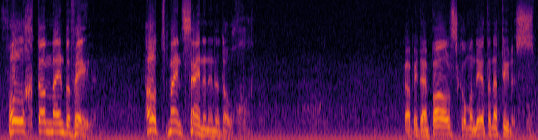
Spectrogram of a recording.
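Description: A resolute old-time Dutch fleet commander in a radio play. His voice is fairly high and swings widely in pitch, earnest and commanding as he addresses his captains in formal, solemn words. The old recording carries faint noise. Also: a bit bright.

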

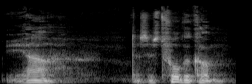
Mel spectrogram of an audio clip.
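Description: A man's voice: deep voice, measured pace, a bit bright. An actor playing an evasive married man in an affair, giving terse, hesitant answers in a German radio drama. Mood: hesitant, subdued.

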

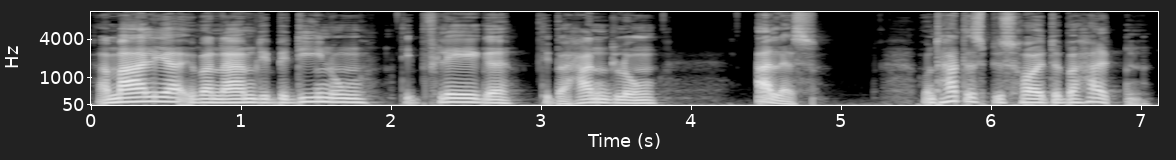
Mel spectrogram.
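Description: An actor speaking a calm, measured narrating part in a radio play. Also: male voice, medium pitch, vocal fry, no room sound, studio quality. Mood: grave. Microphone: close, dry studio mic.

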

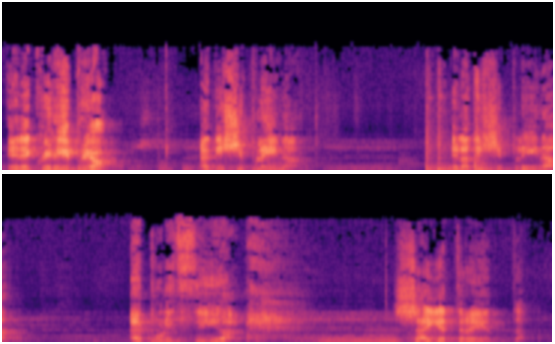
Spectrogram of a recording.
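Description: Volatile, obsessive prison inmate. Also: male voice, high-pitched, sing-song, over music, full character voice. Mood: measured, intense, then emphatic, rigid. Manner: swings from muttered confiding to barked, drawn-out announcements. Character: long-serving male prison inmate, obsessive about order, solitary, sardonic. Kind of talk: theatrical monologue, colloquial and profane.

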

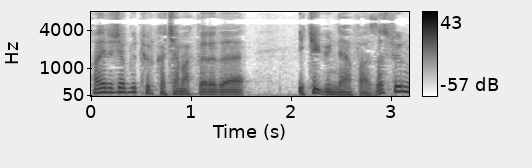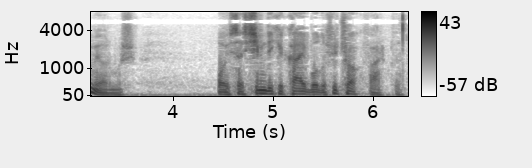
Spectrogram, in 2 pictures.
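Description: A hard-nosed police commissioner in a radio play. His voice is deep and husky, with animated rises and falls. He is curt, sarcastic and suspicious as he presses his questions. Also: a little fast, full character voice. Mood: matter-of-fact, pressing. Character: blunt, tactless, suspicious male police commissioner. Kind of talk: radio theatre acting.

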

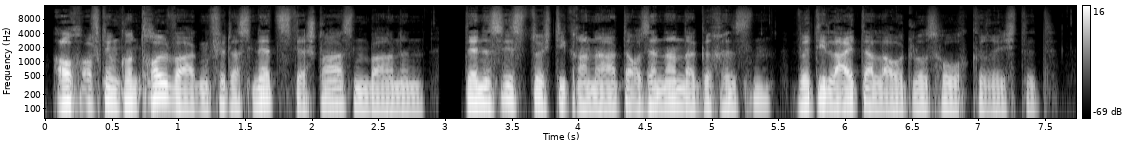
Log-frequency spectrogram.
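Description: A man giving a measured, solemn scripted reading of literary prose as narrator, articulating clearly. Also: medium pitch, fairly even intonation, warm tone, no echo, clean studio sound. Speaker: narrator and reader.

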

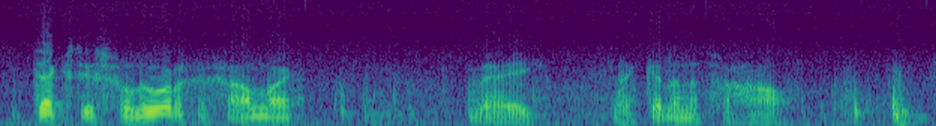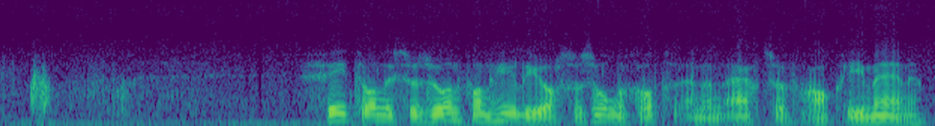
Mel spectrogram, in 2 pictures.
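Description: A low, brooding male narrator recites history and myth in a radio play. His delivery is reflective and scripted. A faint hiss from an old radio recording sits under the deep voice. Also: expressive, normal speed, long pauses, muffled recording.

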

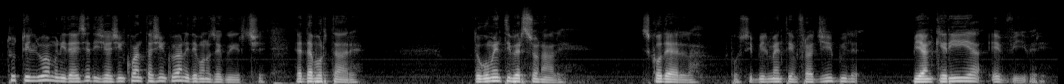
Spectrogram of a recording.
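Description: An actor in a radio play voicing a man who reads out a stern wartime order in a formal, measured way. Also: medium pitch, mellow, close to an everyday voice. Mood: cold, official. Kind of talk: dramatised reading in a radio play.

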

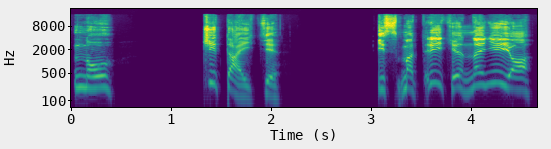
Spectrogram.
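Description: A man voicing a proud young woman who speaks high and emphatically. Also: big pitch swings, takes it slowly, fairly bright tone, clean tone, no echo, studio quality, full character voice. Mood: indignant.

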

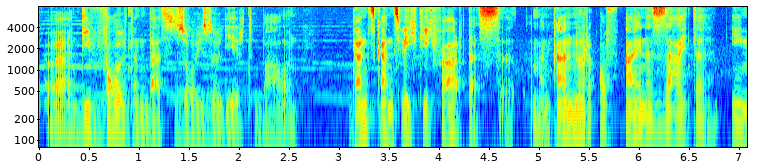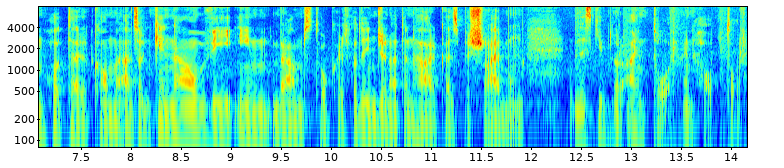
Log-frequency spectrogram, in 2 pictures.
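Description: Guy explaining stuff, really deep and croaky, bit of music under. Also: fairly even intonation, normal speed, darkish tone. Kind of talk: spontaneous explanation in an interview.

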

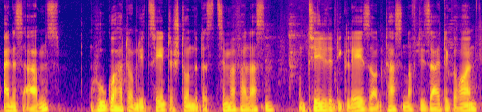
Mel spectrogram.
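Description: A man narrating a literary radio play as a composed, dryly ironic storyteller, with a husky voice in measured delivery. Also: steady tone, a little hiss or hum. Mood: composed, wry. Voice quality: very deep, husky. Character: wry, composed male storyteller of a literary novel.

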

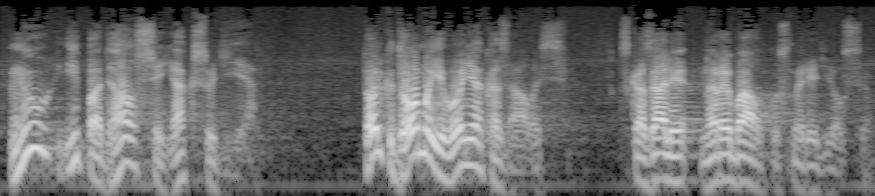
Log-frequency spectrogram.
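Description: A man's voice: medium pitch, sing-song, normal speed, breathy edge, muffled recording. An actor playing an aggrieved village Cossack who tells his tale in a folksy, drawling, plaintive way, in theatrical musical comedy style. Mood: confiding, folksy. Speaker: narrating character. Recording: reverberant hall-like studio recording.

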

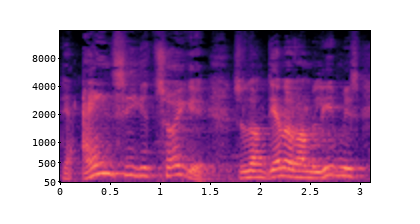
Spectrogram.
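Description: An actor playing a stubborn, world-weary veteran homicide detective in a radio play, with a gravelly voice, a Bavarian accent and a laconic manner. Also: male voice, high voice, animated, measured pace, reverberant, slight background noise. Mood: gruff, insistent. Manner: laconic, dry, unbothered. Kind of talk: radio drama acting.

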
